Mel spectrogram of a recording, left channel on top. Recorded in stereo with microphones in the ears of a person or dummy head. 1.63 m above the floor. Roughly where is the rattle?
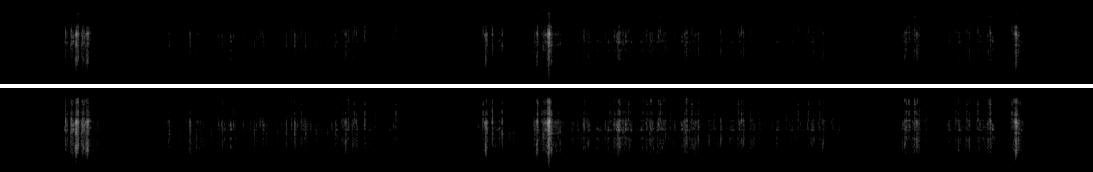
Right.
